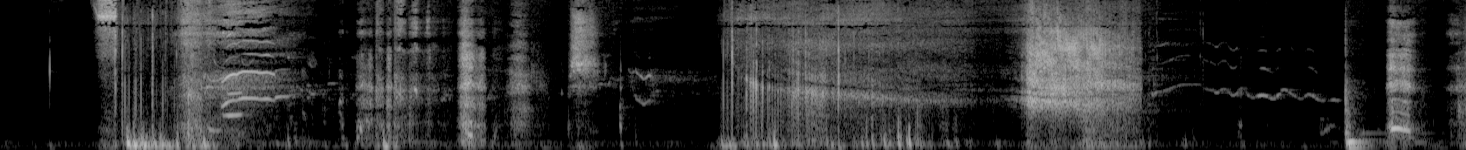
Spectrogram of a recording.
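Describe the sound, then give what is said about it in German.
A voice imitates a waterfall with a series of breathy, rushing hisses of uneven length, some long and steady, others short bursts, with faint whistly tones mixed in and no words spoken. “Das war der Wasserfall.”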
